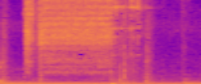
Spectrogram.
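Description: A dramatic hissing whoosh sound effect lasting about a second, over a low, sustained background music drone.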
